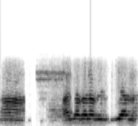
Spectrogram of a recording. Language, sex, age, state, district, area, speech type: Hindi, female, 60+, Bihar, Vaishali, rural, conversation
